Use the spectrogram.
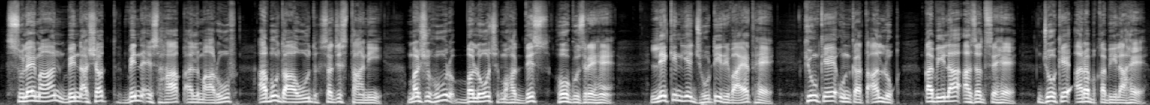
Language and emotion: Urdu, neutral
